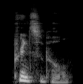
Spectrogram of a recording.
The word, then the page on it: principal: Australian English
